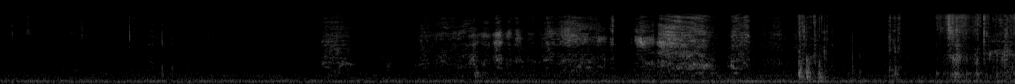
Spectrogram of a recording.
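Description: Paper and card stock rubbing and scraping as a glued white panel is handled and pressed into a card. About three seconds of quiet, then a run of short rubbing strokes with a couple of light taps.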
